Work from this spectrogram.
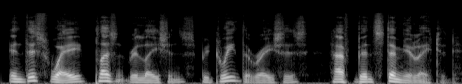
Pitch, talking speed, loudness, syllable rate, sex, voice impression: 110 Hz, 145 wpm, -21 LUFS, 4.7 syllables/s, male, masculine, middle-aged, thick, tensed, slightly powerful, slightly halting, slightly calm, friendly, reassuring, wild, lively, slightly strict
